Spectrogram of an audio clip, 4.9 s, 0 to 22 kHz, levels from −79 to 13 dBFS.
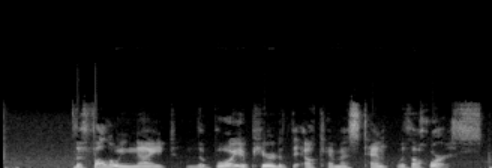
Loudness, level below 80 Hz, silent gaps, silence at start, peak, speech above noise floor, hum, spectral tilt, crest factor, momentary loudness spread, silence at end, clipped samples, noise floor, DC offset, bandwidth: -16 LUFS; -54 dBFS; none; 0.05 s; 0 dBFS; 28 dB; none; -5 dB/octave; 16 dB; 10 LU; 0 s; under 0.1%; -43 dBFS; under 0.1%; 9 kHz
